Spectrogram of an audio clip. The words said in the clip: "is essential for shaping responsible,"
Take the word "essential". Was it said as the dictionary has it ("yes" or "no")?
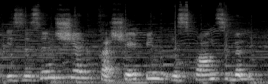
no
